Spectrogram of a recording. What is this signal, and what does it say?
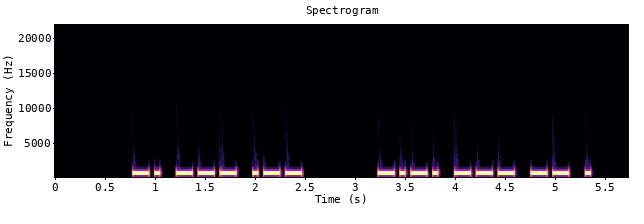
Morse code, heard as a keyed tone, about 22 wpm, 700 Hz. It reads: NOW COME
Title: 2x Word-Spacing - Sentences from Top 200 Words - 22wpm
